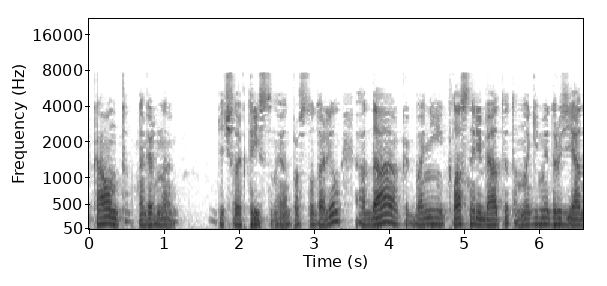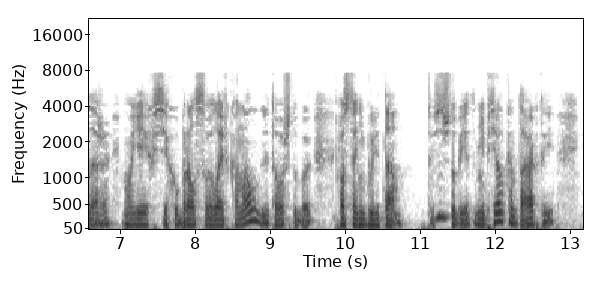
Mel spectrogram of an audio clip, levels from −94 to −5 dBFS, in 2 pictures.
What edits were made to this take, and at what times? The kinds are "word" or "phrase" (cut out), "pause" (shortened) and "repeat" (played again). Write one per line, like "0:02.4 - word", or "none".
0:03.5 - pause
0:06.9 - pause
